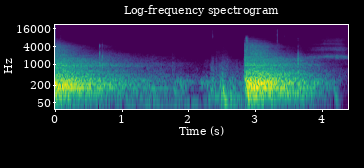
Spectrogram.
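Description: Film soundtrack: a ball thrown against a wall, two heavy thuds about three seconds apart, each echoing long and fading slowly as in a huge empty hall.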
